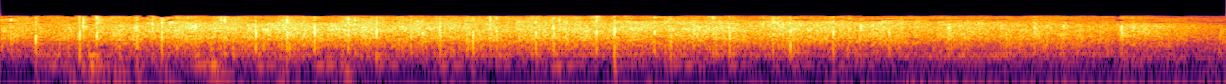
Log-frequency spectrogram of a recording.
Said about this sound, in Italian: Vedo che ci ha raggiunto anche il delegato della comunità senegalese, il signor Ibrahim Boup, che saluto con un applauso.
